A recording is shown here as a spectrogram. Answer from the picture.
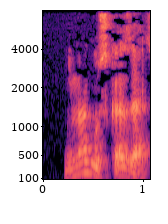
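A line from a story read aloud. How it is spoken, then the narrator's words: Laughing through words. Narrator (Russian): сквозь смех ответил Кадри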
